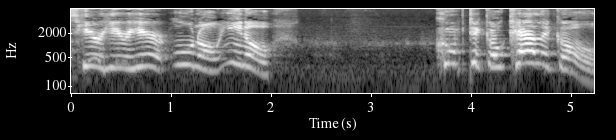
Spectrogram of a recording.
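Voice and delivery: very high, drawn-out, scared, frightened calling out. Narrator reads the old man calling his dogs from his bed, frightened, calling his dogs. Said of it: "The old man was so scared he couldn't stand up, / The old man was so scared he couldn't stand up, so he called his dogs from his bed. / The old man was so scared he couldn't stand up, / The old man wa".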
